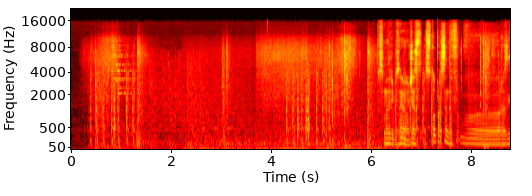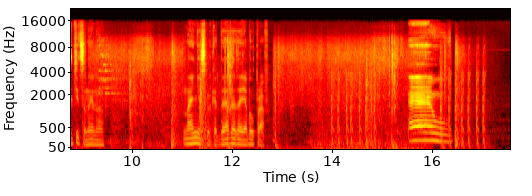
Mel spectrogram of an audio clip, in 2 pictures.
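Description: Game explosions and blasts crackle repeatedly.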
